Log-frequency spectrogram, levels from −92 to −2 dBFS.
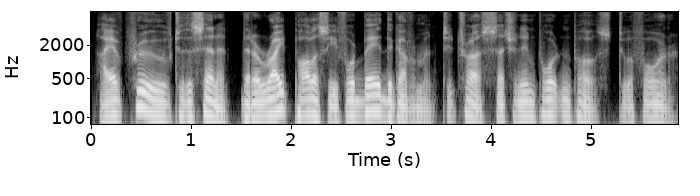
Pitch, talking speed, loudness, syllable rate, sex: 95 Hz, 225 wpm, -18 LUFS, 6.4 syllables/s, male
